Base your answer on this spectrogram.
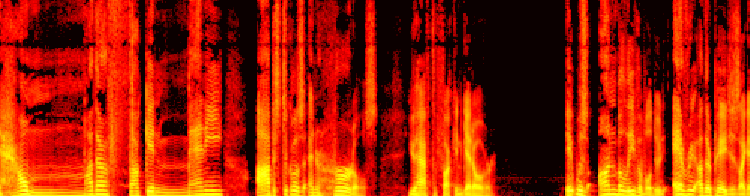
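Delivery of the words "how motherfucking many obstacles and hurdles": slowed for emphasis. Real, not acted. Emphasising how many hurdles.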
